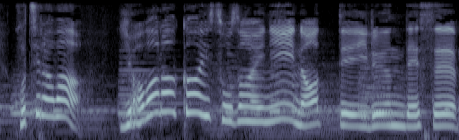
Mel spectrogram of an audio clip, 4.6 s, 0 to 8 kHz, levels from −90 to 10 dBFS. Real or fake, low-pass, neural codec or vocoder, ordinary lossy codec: real; 7.2 kHz; none; none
